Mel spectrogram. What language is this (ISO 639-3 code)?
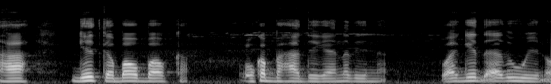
som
